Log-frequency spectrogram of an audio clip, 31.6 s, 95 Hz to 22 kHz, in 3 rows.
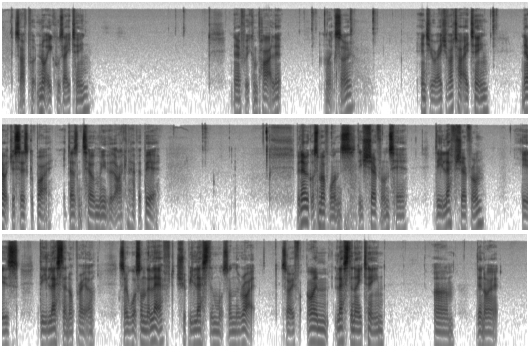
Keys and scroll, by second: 1.5 super+Tab, 3.4 super+Tab, 4.5 Up, 5.3 Up, 5.9 Down, 6.2 Return, 6.7 Up, 7.4 Return.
